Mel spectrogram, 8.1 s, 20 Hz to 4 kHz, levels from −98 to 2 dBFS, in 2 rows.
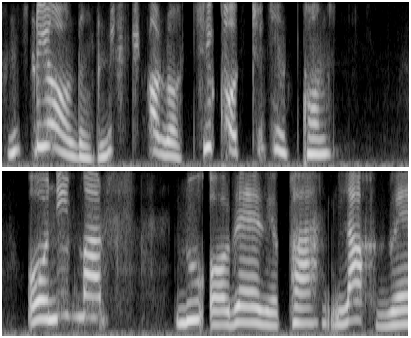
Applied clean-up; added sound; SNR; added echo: neural diffusion model UNIVERSE++.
